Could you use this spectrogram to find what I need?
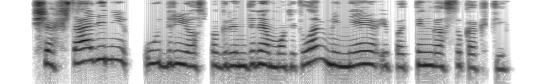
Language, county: Lithuanian, Vilnius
